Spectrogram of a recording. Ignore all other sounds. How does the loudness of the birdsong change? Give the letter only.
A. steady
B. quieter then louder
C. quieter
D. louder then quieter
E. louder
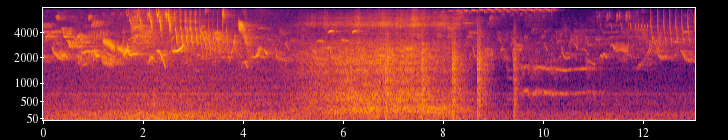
C.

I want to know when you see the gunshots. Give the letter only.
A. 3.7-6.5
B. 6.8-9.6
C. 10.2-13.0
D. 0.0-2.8
B.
